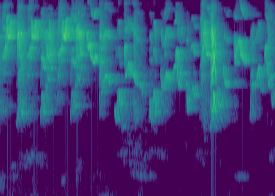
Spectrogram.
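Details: Lined Seedeater, brown (pardo) plumage, warming up with a nonstop stream of high, jumbled twittering and buzzy chirps, one sharp peak note midway.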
